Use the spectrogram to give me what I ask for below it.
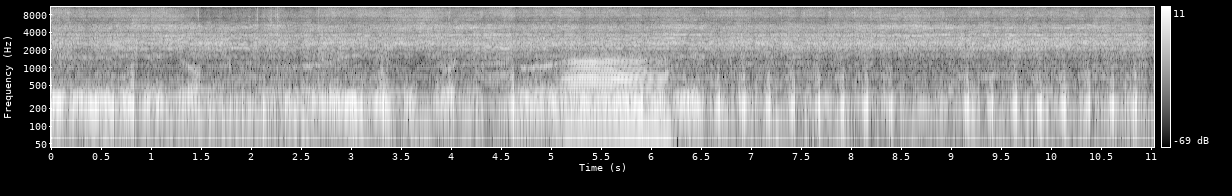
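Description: A death metal song plays from a recording, fairly quiet: a dense, distorted guitar roar over fast, steady drum hits that keep pulsing throughout.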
